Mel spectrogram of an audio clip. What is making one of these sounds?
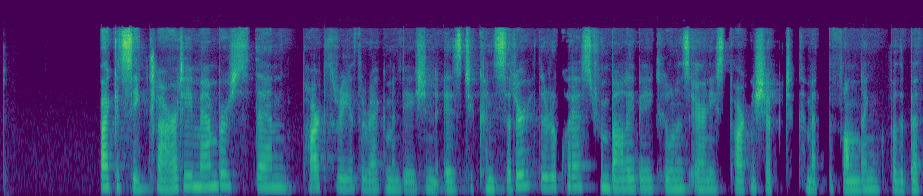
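A woman speaks steadily into a microphone.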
